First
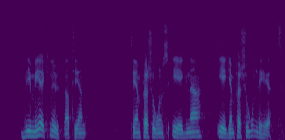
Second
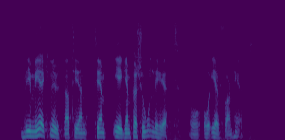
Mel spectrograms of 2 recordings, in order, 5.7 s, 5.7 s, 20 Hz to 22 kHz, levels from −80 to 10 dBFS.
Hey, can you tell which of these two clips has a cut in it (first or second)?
second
